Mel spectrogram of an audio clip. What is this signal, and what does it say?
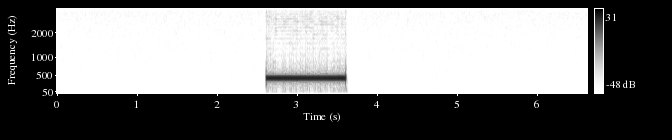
Ringback tone (Europe, 425 Hz).
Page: Itu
